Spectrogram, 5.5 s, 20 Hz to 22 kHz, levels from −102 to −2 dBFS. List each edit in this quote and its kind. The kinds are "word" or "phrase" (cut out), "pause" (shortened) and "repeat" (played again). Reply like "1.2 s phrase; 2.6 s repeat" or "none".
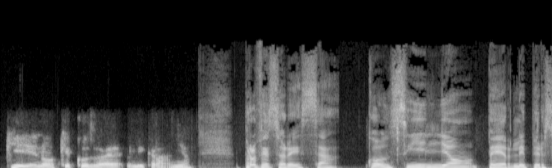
1.3 s word; 3.7 s word

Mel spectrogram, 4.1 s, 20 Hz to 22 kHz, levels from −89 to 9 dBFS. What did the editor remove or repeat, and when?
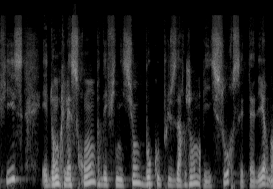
1.4 s word; 3.0 s word

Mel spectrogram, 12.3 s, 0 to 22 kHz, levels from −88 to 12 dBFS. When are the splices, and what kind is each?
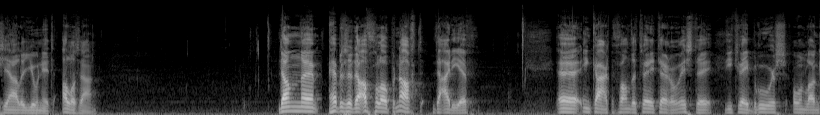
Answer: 4.1 s pause; 4.8 s pause; 8.7 s phrase; 9.1 s word; 10.9 s word

